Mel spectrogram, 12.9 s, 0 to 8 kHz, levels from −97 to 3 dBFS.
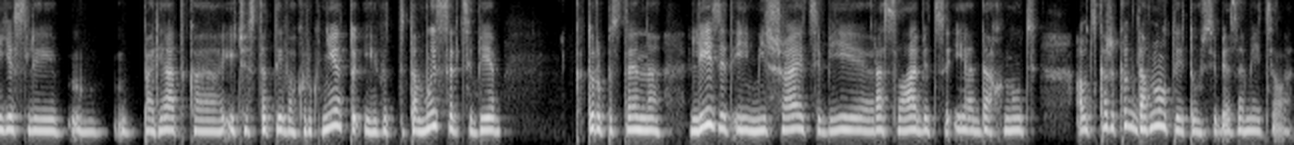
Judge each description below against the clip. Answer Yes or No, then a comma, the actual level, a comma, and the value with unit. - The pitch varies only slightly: Yes, narrow, 1.9 semitones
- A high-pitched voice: Yes, high, 210 Hz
